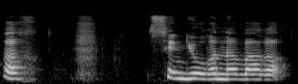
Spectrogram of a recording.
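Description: Slow-spoken, devoted old wardrobe maid. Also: female voice, fairly high pitch, flat delivery. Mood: sorrowful. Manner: pleading, insistent. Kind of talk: German audio drama acting.

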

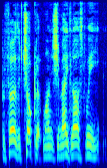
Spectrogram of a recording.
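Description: A woman's voice: rumbling low, a little fast, dark tone, slightly rough, no room sound, highs cut off. A woman voicing a sarcastic, slangy, indignant British teenage boy in an audiobook, offhand and sardonic.

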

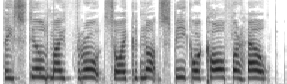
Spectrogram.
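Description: A man's voice: very high-pitched, level tone, unhurried, dry recording, pitched above the performer's own voice. A man voicing a frightened sixteen-year-old Puritan girl who testifies in a fearful, trance-like way. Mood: entranced, fearful.

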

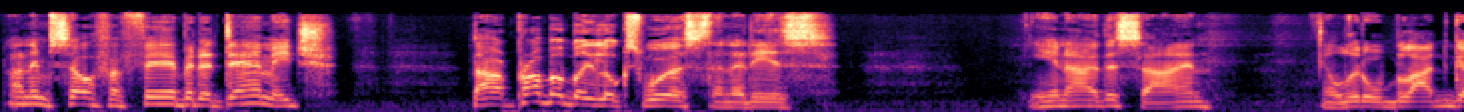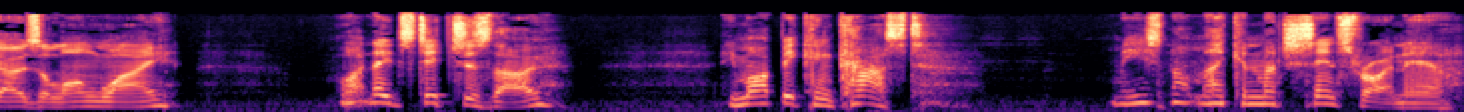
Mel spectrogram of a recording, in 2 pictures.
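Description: A kindly middle-aged neighbour, steady and reassuring, as a man puts him on. His voice sits a little higher than plain speech. The sound is close and dry. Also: a little slow, long pauses, no room sound. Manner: reassuring, matter-of-fact.

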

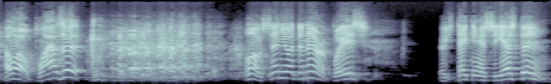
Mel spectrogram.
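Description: A brash, wisecracking tavern manager with a high, lively, bright voice. He mangles his grammar as he talks fast in 1940s radio comedy style. The sound is dull, like an old radio broadcast. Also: a little hiss or hum, full character voice. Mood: scheming.

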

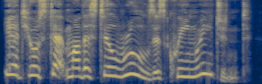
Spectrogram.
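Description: A clever, curious young woman adventurer, acted by a female narrator, courteous and full of questions. The voice lifts well up in pitch in this audiobook tale, recorded dry and close. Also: animated, moderate pace, dry recording. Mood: curious, questioning. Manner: inquisitive, courteous.

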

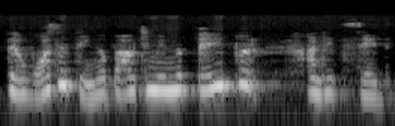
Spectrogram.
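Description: A woman's voice: a little high, lively intonation, quick pace, slightly rough. An actress playing a naive, chatty young servant girl in a radio drama, artless and deferential. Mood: wistful, admiring. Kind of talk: early radio drama acting. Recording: tinny, band-limited old radio recording.

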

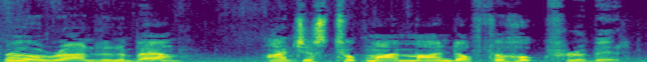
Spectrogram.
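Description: An actor playing a breezy, cheerfully unhinged galactic hitchhiker in a radio comedy, whimsical and offhand. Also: male voice, a little high, sing-song, brisk, sharp tone, a little hiss or hum. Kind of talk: radio comedy drama acting.

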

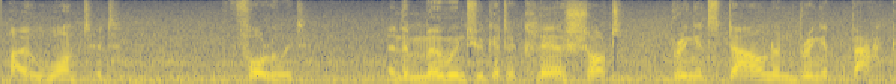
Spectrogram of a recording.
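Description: An actor playing an arrogant wealthy gentleman who speaks slowly and grandly, commanding his servants. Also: a little high, big pitch swings, noisy background. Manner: slow, imperious, grandly savoring. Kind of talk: audio horror drama.

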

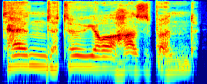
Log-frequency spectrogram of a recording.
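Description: A man voicing a cold, calculating warrior who speaks slowly and with menace. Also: on the high side, vocal fry, a bit bright, no room sound, studio quality, full character voice.

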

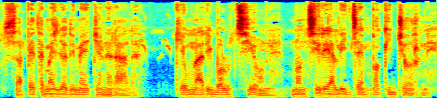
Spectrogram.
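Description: An actor playing a loyal, war-worn colonel, measured, sombre and respectful, in an audio drama. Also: male voice, rumbling low, steady tone, vocal fry, slight background noise. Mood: grave, disillusioned. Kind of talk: Italian audio drama acting.

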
